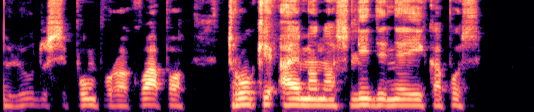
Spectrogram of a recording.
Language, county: Lithuanian, Utena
